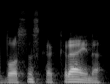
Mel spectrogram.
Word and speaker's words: Bosanska Krajina: Bosanska Krajina, oh, I mean, we would be pronouncing it as Bosanska Krajina.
